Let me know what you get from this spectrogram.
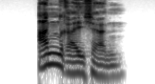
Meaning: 1. to enrich, fortify 2. to accumulate
- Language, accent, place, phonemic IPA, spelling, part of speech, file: German, Germany, Berlin, /ˈʔanˌʁaɪ̯çɐn/, anreichern, verb, De-anreichern.ogg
